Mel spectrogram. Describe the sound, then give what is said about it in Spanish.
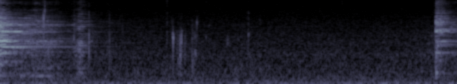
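Someone takes a sip of water from a glass: a few light, bright clinks of glass at the start and end, with soft, quiet handling in between and no talking. “Antes de seguir, quiero tomarme un traguito con agua de agua.”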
